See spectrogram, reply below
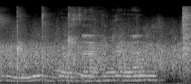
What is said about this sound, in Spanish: Un pinche aplauso por pues Muchas gracias.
